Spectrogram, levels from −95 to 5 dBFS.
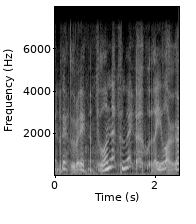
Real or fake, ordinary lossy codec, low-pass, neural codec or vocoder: fake; none; 7.2 kHz; autoencoder, 22.05 kHz, a latent of 192 numbers a frame, VITS, trained on many speakers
